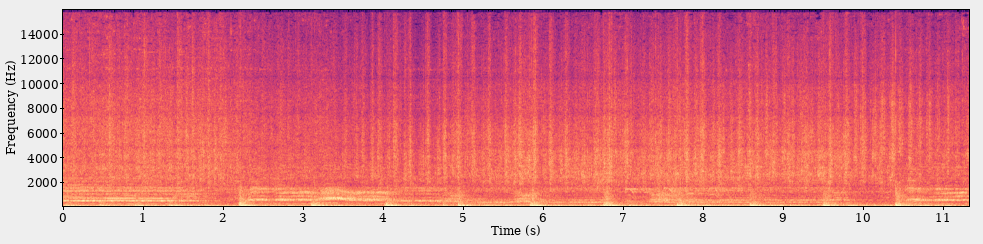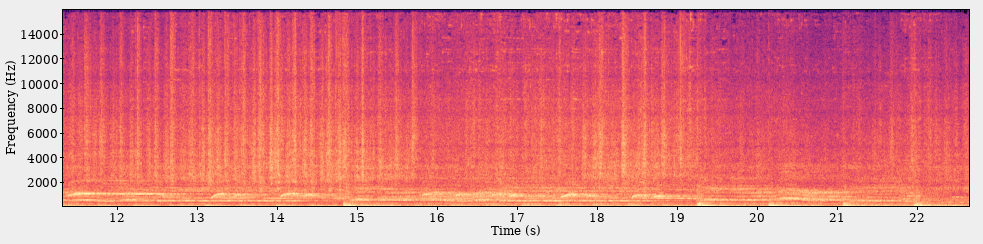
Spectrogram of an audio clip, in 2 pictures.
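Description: A chorus of Pueblo men singing a Buffalo Dance song in unison, accompanied by double-headed hand drums beaten steadily about once a second.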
